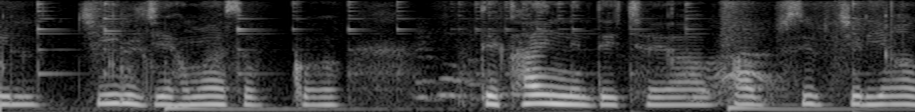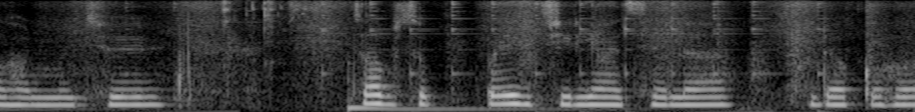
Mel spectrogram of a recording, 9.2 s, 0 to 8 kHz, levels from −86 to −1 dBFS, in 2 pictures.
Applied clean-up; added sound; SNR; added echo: none; Tap / Glass + Tabla; 16 dB; none.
